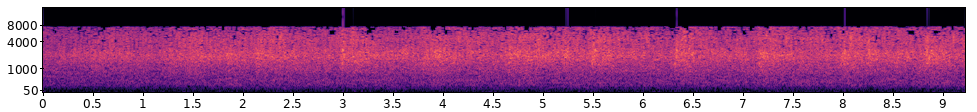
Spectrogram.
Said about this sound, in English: Thank you, those of you who are clapping. Your hands will never wither.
